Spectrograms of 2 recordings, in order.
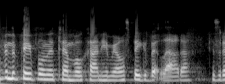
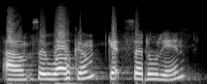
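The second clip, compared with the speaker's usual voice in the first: projected, louder welcome to the room; a bit louder; 3 semitones higher, 9 dB louder than usual. Real, not acted. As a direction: speak up so the back can hear. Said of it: "a little bit louder?".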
